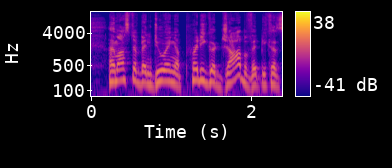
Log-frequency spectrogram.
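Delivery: plain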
